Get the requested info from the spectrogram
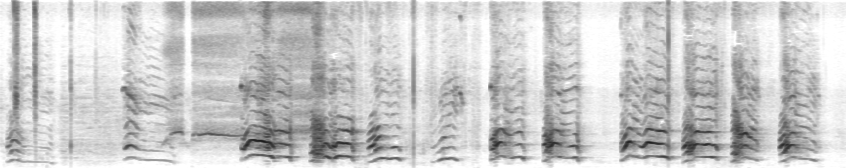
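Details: Sultan, a Rottweiler-Boxer mix puppy described as intelligent but very aggressive, whines at first, then breaks into a rapid run of high yelps that repeat roughly twice a second with downward-bending pitch.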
